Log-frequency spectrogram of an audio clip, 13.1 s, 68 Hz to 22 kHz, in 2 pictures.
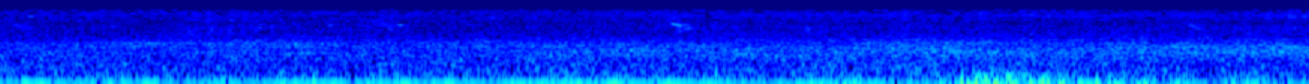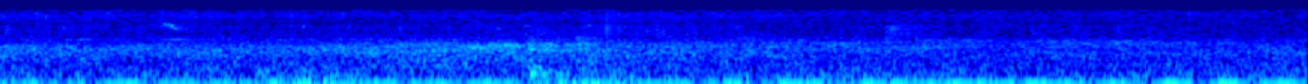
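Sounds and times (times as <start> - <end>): wind blowing: 3.8 - 12.3.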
